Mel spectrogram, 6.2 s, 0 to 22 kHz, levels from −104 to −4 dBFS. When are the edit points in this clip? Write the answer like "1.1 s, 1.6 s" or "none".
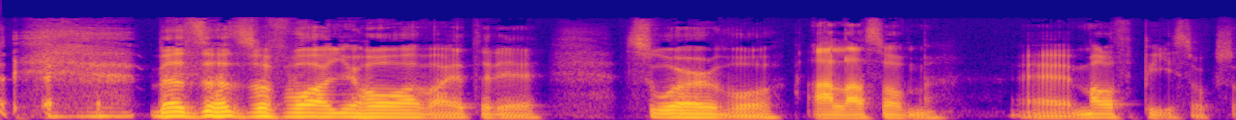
4.0 s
